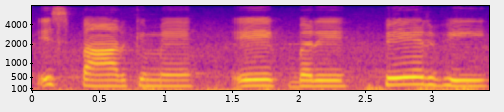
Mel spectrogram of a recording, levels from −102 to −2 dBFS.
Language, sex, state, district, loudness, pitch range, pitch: Hindi, female, Punjab, Fazilka, -13 LUFS, 195-215 Hz, 200 Hz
